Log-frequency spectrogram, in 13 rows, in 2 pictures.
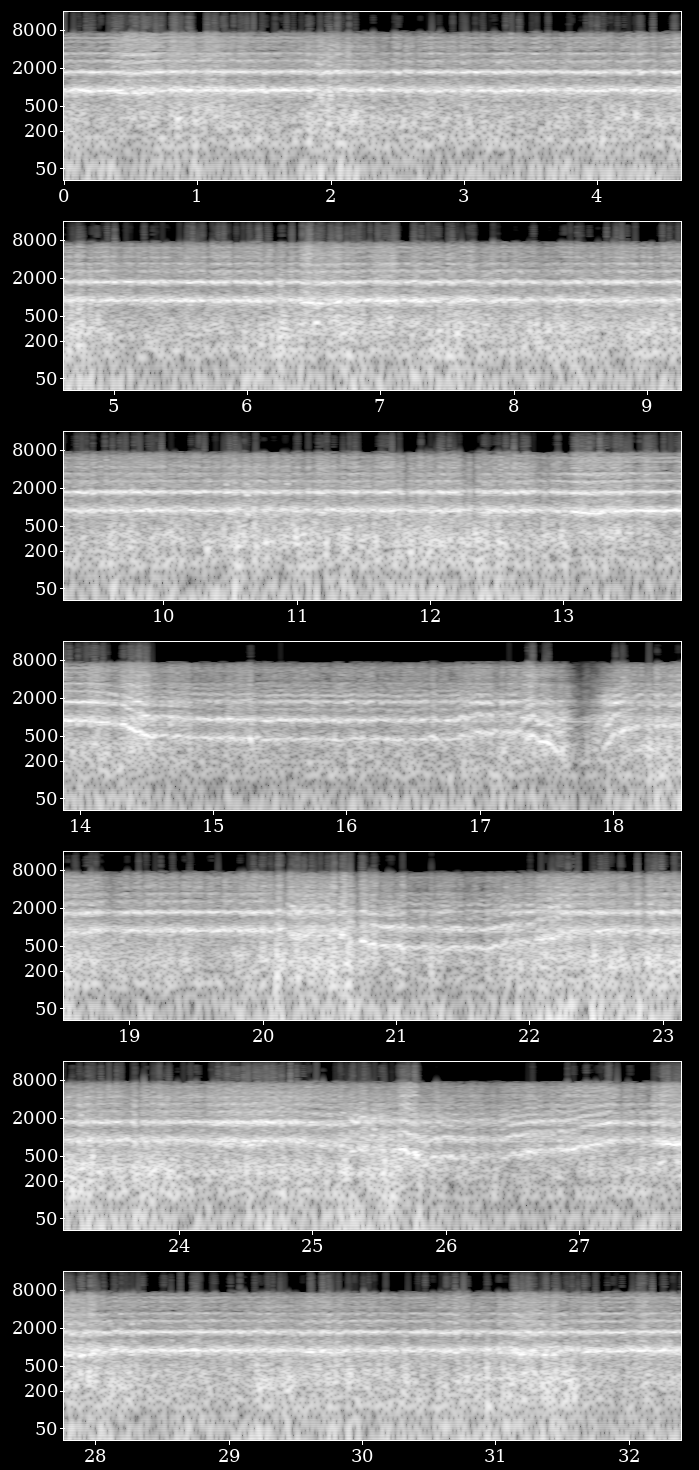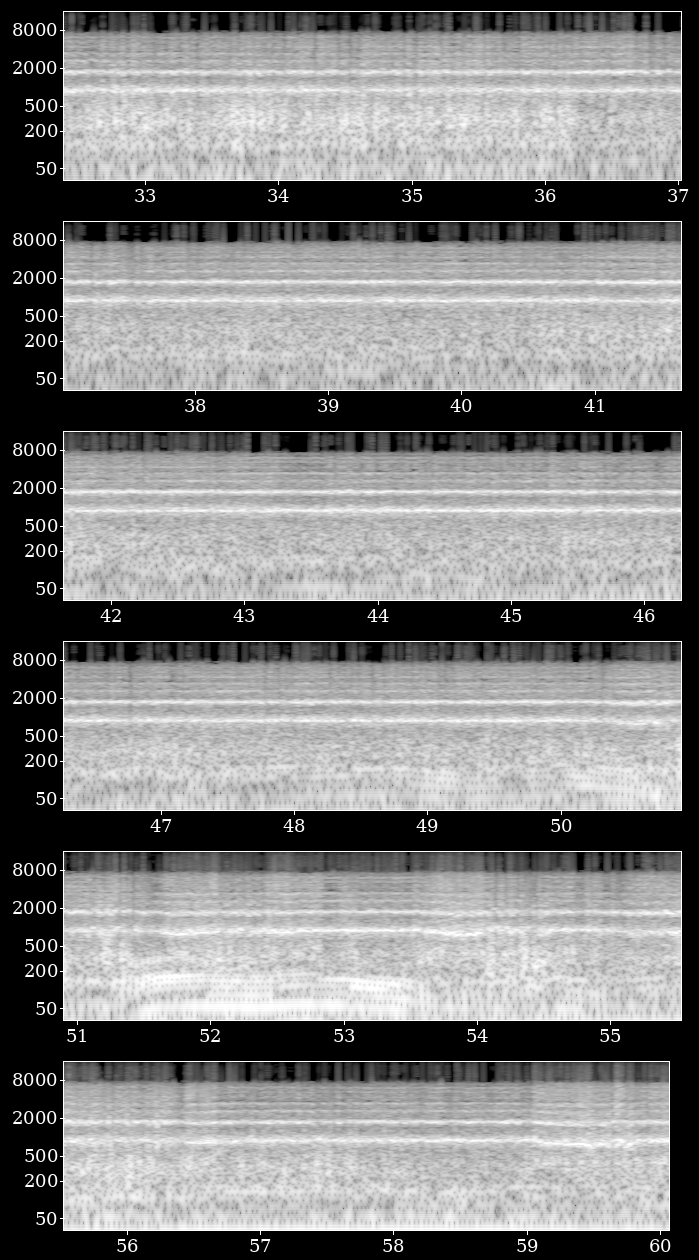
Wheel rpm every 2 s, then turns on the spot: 230, 230, 230, 230, 230, 230, 230, 150, 90, 180, 170, 210, 200, 170, 230, 230, 230, 230, 230, 230, 230, 230, 230, 230, 230, 230, 220, 220, 230, 230.
none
